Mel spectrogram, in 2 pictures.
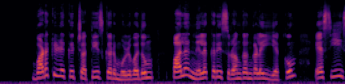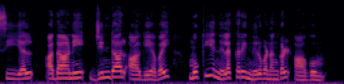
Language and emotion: Tamil, neutral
